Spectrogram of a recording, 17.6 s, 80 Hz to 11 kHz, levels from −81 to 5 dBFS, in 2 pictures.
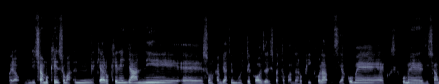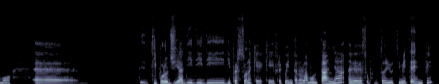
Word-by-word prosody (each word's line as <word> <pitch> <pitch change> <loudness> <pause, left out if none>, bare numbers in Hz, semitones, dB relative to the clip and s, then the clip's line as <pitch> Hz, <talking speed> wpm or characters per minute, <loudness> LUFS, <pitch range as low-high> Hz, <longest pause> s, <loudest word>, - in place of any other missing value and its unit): però 330 - -4
diciamo 155 +2 +1
che, 160 - +1
insomma, 150 - -1
n 285 -1 0
è - - -16
chiaro 165 0 +7
che - - 0
negli 150 +1 +1
anni, 150 -3 +4
ehm, 135 -1 -2
sono 140 - -7
cambiate 135 -1 -4
molte 145 -2 -5
cose 145 0 +2
rispetto 135 - -10
a - - -25
quando - - -11
ero - - -12
piccola, 160 - -3
sia - - -10
come 140 -3 -2
ec - - -25
s - - -22
come, 130 -2 -2
diciamo, 135 0 -5 0.4
ehm 145 - -3 1.2
d 150 0 -7
tipologia 165 -1 +4
di 150 0 -1
di 145 0 -2
di 140 -1 -1
di 145 +2 -5
persone 150 -1 -1
che 130 - -6
che 125 -2 -6
frequentano 140 +1 -4
la 135 -1 +1
montagna, 205 - +6
ehm, 140 -2 +3
soprattutto 140 +1 -7
negli 140 +1 +1
ultimi 160 +6 -2
tempi. 250 - 0
145 Hz, 150 wpm, -31 LUFS, 140-160 Hz, 1.2 s, chiaro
